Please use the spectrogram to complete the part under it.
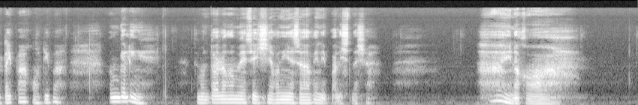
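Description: A man speaks close by, with animation.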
